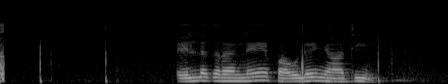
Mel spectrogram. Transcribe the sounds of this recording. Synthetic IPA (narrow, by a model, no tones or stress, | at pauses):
elːəkəɾanːeːpauleɲaːt̪iːn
